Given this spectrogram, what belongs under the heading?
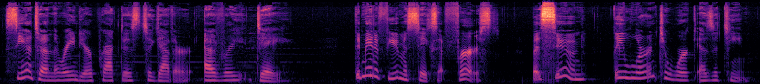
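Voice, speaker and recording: A woman reading a children's picture book aloud in an animated, measured storytelling manner with dramatic pauses, like a school librarian. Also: medium pitch, soft background music.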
